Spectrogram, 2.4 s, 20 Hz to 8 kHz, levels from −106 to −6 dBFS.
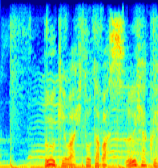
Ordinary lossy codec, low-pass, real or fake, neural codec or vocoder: Opus, 24 kbps; 7.2 kHz; real; none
